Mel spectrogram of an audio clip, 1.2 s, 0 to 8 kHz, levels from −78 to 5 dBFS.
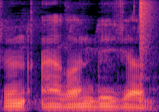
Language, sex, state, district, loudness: Chakma, male, Tripura, Dhalai, -18 LUFS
